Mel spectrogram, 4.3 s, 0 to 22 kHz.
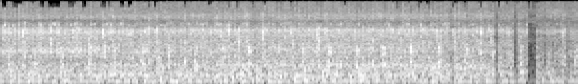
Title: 2002 dodge ram 1500 4.7 l v8 engine knocking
